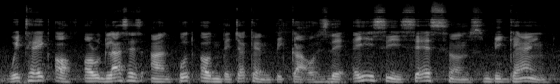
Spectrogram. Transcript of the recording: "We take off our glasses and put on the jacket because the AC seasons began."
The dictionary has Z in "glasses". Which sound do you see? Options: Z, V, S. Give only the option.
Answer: S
